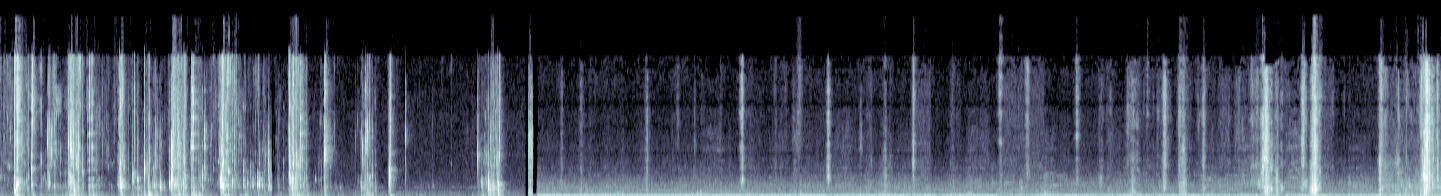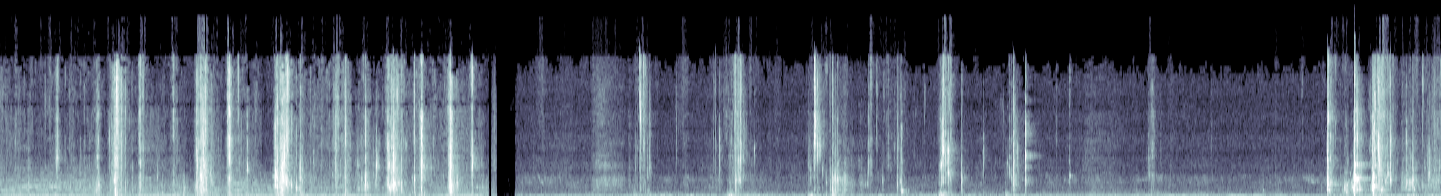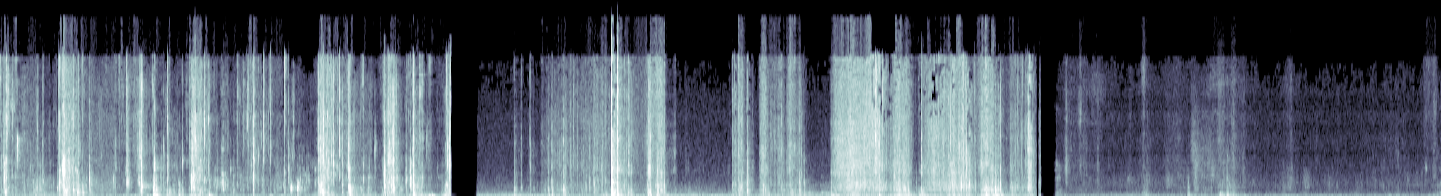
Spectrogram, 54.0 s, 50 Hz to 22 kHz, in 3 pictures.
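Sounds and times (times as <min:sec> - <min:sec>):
hands squishing slime: 0:08.0 - 0:24.1, 0:34.6 - 0:41.6.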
